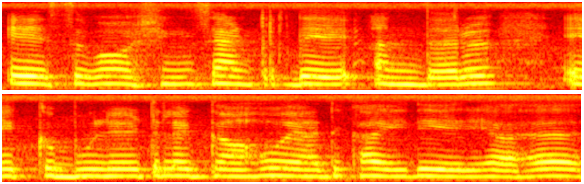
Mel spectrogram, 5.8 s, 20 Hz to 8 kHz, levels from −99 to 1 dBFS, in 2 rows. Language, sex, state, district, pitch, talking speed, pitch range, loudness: Punjabi, female, Punjab, Kapurthala, 235 Hz, 135 wpm, 230-245 Hz, -17 LUFS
